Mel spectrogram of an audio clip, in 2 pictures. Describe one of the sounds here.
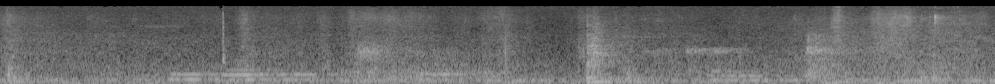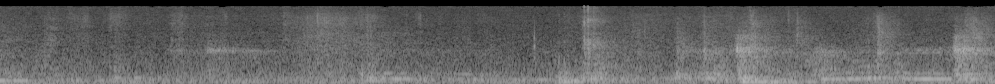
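Fabric rustles and swishes as hands handle it.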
